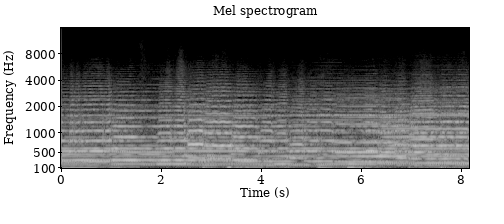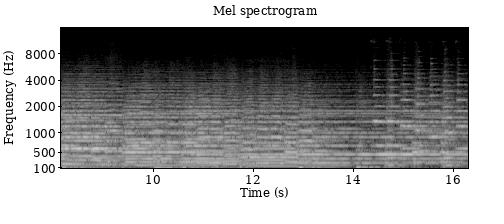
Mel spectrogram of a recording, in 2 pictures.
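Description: Trombone with a wind orchestra, the brass holding full, sustained chords and melody. A run of short, evenly spaced percussive taps joins near the end.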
